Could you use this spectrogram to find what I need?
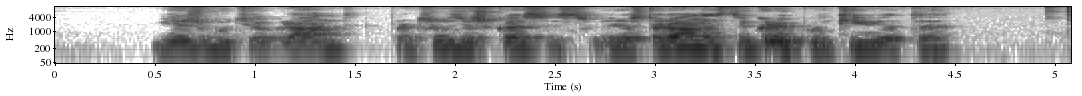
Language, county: Lithuanian, Vilnius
